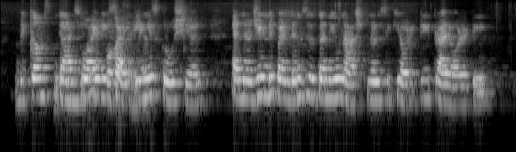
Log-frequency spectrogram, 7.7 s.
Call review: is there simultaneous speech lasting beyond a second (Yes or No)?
Yes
